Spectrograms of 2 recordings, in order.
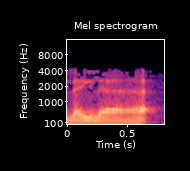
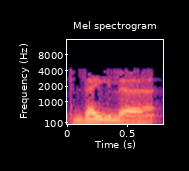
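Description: First: The vowel is stretched and ends in a glottal stop. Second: The word ends in a short plain vowel. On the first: "لما أمدها تجيب بعدها همزة" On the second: "دي اسمها ألف مقصورة"

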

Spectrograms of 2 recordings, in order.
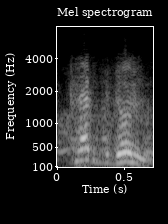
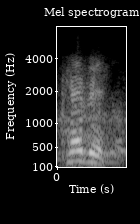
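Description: First: Open a on the first letter, no vowel after. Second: Open a on the first letter, i on the second. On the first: "بفتح الكاف وسكون الباء" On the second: "بفتح الكاف وكسر الباء"

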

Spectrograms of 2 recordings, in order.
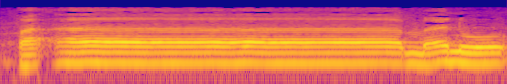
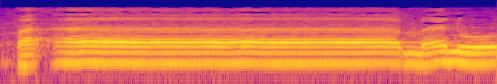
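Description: First: The long vowel is held for four beats. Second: The same.

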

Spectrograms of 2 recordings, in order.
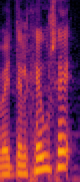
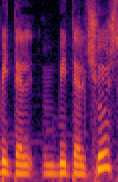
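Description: First: The name is pronounced with Spanish sounds. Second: The name is pronounced with English sounds. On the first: "Betelgeuse está bien, porque es castellanizado" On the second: "Betelgeuse sería en inglés"

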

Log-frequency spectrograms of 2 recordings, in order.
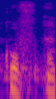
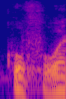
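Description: First: No vowel follows the f before the glottal stop. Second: A w sound replaces the glottal stop. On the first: "بالإسكان" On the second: "هكذا بالإبدال حفص"

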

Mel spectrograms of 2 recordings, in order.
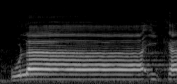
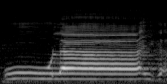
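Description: First: The first vowel u is short. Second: The first vowel u is drawn out long. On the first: The speaker calls it right. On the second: The speaker calls it wrong.

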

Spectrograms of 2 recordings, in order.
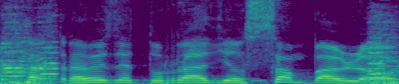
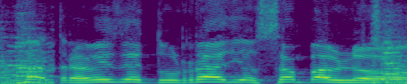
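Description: No difference in how they are said.

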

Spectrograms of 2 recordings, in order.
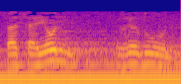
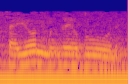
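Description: First: A short break separates the n from the gh. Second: The n flows straight into the gh. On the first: The speaker calls it wrong. "لا تقول فسينغضون، هذا فصل أو سكت" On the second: The speaker calls it right. "إنما تنطقها هكذا فسينغضون بنون واضح"

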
